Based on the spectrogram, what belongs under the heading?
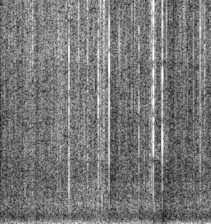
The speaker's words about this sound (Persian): جلوتر به آتیش رسید. گوشه برای خودش میسوخت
